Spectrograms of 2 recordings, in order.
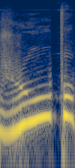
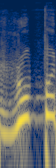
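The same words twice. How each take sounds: First: The vowel u is said long. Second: The vowel u is said short. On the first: The speaker calls it right. "रूप शब्द में बड़ा ऊ रहेगा" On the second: The speaker calls it wrong. "हम इसे रूप नहीं"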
